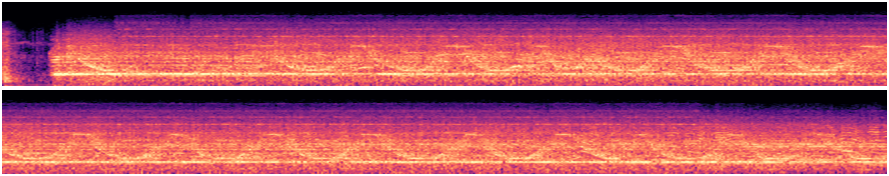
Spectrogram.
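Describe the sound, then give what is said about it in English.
A burglar alarm blares continuously, a loud electronic siren whose shrill pitch sweeps up and down in a rapid, repeating warble over a steady droning tone for the whole stretch. “But he had a burglar alarm hooked up in there.”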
